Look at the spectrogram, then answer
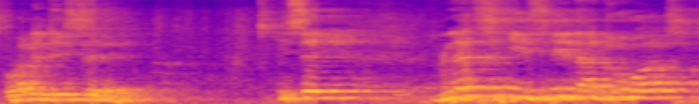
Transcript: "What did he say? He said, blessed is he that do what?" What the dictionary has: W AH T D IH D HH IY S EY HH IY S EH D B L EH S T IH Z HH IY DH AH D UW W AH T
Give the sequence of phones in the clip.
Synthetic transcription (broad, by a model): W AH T D IH D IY S EY HH IY S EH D B L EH S IH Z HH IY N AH D UW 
